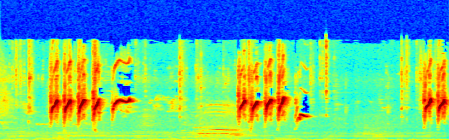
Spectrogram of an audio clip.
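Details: Male Java sparrow song used as a master for training birds and trapping: bursts of four or five rapid high chips ending in a short whistled note, repeated about every two seconds.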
